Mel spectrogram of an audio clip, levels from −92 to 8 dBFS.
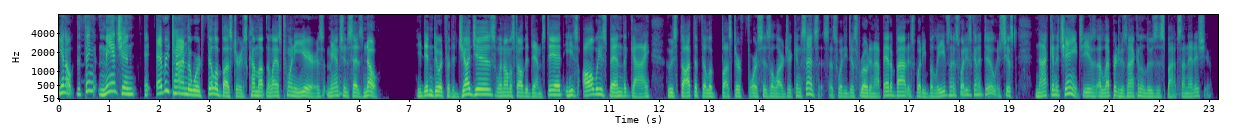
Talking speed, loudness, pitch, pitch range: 220 wpm, -17 LUFS, 125 Hz, 115-155 Hz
